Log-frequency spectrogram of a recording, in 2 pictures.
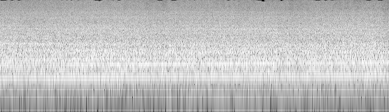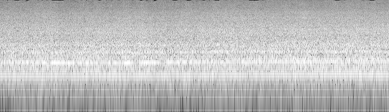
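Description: Car running with the air conditioning on: the engine and the condenser's cooling fan make a steady hum over a rush of air, the hum's pitch creeping up slightly.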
